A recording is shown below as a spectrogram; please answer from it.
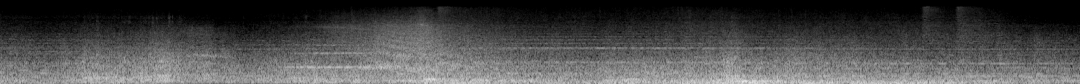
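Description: Tense dramatic film score over a heavy, steady rumble, with two swells in loudness, about four seconds in and again at seven to eight seconds.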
